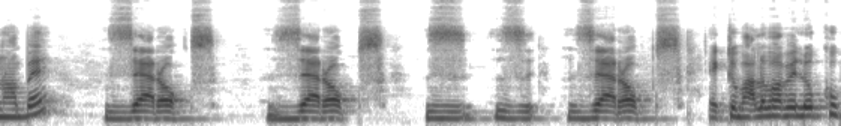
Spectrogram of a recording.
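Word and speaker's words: Xerox: একটা বিন্দু যুক্ত করি যেটা জেড এর সাউন্ড এটা কিন্তু বর্গীয় জ এর সাউন্ড নয় যেমন আমরা অনেকে বলি জেরক্স কিন্তু এটা জেরক্স না এটা উচ্চারণ হবে জেরক্স জেরক্স জেরক্স একটু ভালোভাবে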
